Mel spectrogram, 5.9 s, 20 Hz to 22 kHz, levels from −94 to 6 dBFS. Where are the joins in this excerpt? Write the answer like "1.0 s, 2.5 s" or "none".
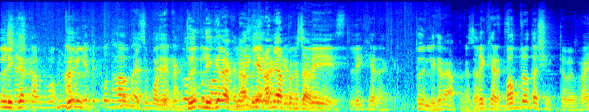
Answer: none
